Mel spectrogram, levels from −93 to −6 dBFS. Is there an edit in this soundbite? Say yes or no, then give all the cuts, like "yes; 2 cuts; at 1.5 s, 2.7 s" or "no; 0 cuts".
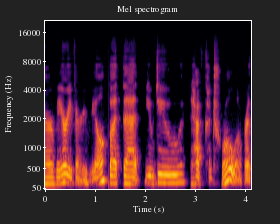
yes; 2 cuts; at 1.2 s, 3.0 s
